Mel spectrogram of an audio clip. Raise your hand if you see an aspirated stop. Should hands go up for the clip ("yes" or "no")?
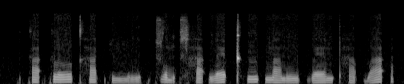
yes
